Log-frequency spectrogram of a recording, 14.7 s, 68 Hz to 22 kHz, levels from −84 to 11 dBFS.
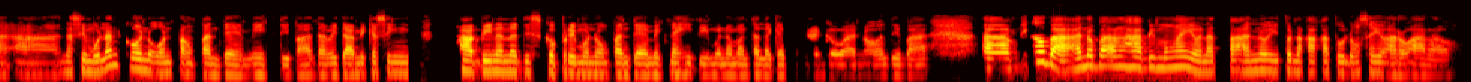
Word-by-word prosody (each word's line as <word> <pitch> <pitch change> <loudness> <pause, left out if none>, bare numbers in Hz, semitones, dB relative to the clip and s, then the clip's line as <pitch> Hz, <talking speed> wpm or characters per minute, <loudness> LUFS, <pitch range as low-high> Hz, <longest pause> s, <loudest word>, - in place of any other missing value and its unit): ah, 135 0 -7
nasimulan 155 +8 -1
ko 185 -1 +1
noon 140 -4 -4
pang 135 - -1
pandemic, 125 -1 -4
'di 120 - -10
ba, 120 +1 -4
dami-dami 130 0 -2
kasing 140 0 -4 0.6
hobby 155 -1 +7
na 155 - +2
nadiskubre 150 -1 -2
mo 140 0 -4
nung 135 0 -7
pandemic 130 -2 -2
na 135 - -3
hindi 130 -1 -11
mo 125 - -9
naman 125 0 -7
talaga 120 -1 -6
ginagawa 120 0 -8
noon, 120 - -9
'di 125 - -10
ba? 115 0 -6 0.6
Ah, 185 0 +7
ikaw 240 +9 +6
ba, 155 - +11
ano 220 +4 +2
ba 220 0 +6
ang 215 - -3
hobby 200 0 +3
mo 195 +1 -6
ngayon 180 -7 -1
at 150 - -7
paano 160 +2 0
ito 160 0 -6
nakakatulong 150 -1 -4
sa'yo 145 -1 -5
araw-araw? 125 -4 -4
140 Hz, 165 wpm, -23 LUFS, 125-155 Hz, 0.6 s, ba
